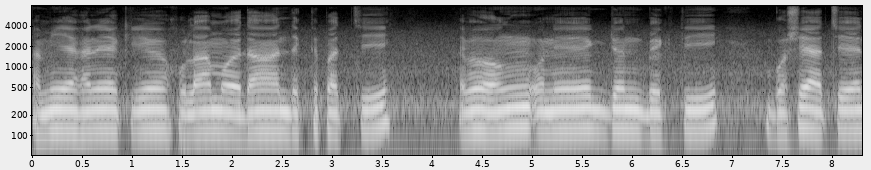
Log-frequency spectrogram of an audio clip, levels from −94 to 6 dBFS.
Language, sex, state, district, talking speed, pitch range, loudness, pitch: Bengali, male, Assam, Hailakandi, 85 wpm, 110-120 Hz, -13 LUFS, 115 Hz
